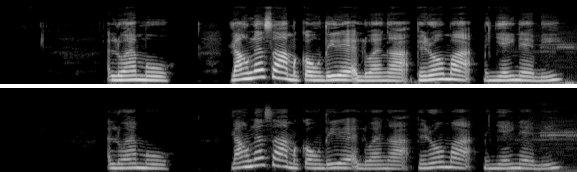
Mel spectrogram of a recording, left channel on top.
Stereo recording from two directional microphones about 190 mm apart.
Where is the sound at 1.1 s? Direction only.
45° left (ahead or behind).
